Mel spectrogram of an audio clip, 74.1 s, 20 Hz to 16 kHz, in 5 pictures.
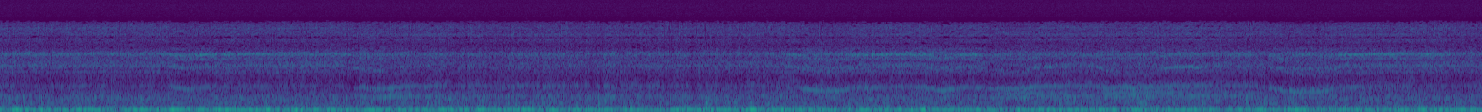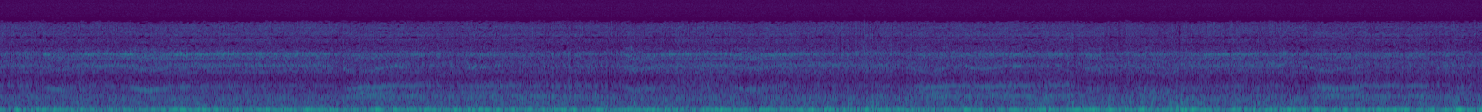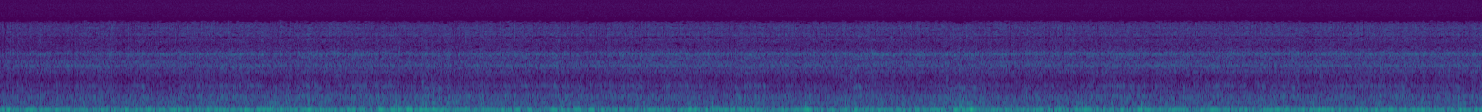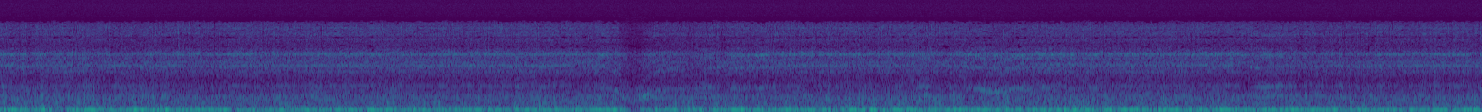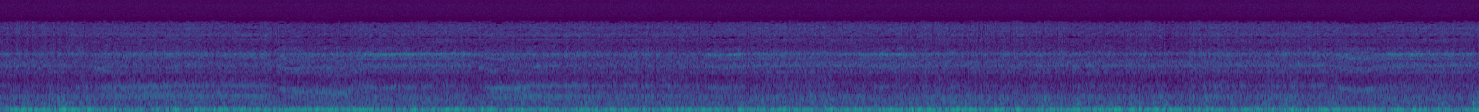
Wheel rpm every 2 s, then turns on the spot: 240, 230, 230, 230, 220, 220, 220, 230, 230, 230, 230, 230, 220, 220, 230, 230, 230, 240, 240, 240, 230, 240, 230, 230, 230, 190, 230, 230, 230, 230, 220, 220, 230, 230, 230, 230, 230.
none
